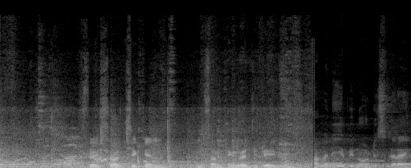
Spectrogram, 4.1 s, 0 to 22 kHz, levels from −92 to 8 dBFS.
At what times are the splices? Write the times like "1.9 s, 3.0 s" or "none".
3.1 s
